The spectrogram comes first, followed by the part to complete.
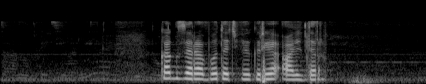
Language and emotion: Russian, neutral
